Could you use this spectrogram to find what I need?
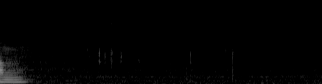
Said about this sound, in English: The internet is today a little bit slow. I actually have to restart typing.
